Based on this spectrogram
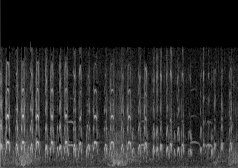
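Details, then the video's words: Eurasian oystercatchers at Snettisham Beach, Norfolk, late on a spring evening: a steady run of loud, piercing piping squeaks, about three to four a second, with soft wavelets breaking on the sandy shore. "Gentle Waves and Oystercatchers at Snettisham Beach, Norfolk"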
